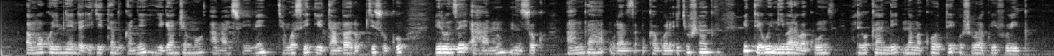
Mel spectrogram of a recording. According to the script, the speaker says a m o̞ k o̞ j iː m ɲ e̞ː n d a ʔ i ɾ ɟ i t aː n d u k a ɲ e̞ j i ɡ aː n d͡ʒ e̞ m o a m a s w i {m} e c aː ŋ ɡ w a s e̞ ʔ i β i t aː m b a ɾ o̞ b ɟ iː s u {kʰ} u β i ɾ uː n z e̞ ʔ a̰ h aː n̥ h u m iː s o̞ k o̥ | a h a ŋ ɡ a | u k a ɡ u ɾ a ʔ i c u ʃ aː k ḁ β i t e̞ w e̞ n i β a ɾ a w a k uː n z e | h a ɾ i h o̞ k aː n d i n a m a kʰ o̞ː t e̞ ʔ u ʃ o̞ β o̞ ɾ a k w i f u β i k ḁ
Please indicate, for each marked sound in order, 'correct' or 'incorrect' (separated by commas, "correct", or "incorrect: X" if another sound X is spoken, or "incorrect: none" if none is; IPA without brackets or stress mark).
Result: correct, incorrect: k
